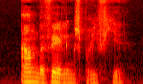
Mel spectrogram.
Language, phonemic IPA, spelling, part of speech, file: Dutch, /ˈambəvelɪŋzˌbrifjə/, aanbevelingsbriefje, noun, Nl-aanbevelingsbriefje.ogg
- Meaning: diminutive of aanbevelingsbrief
